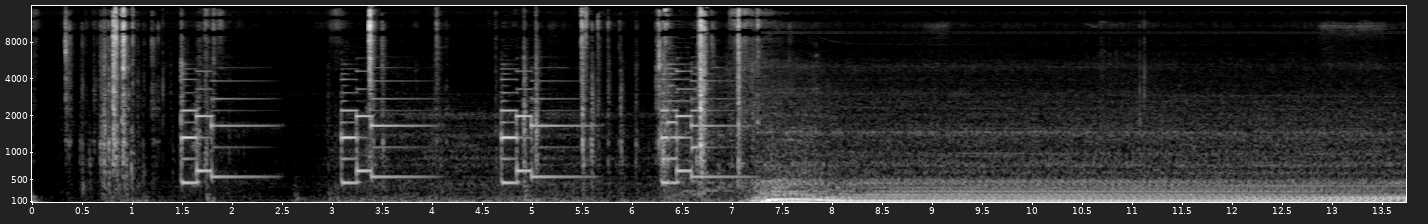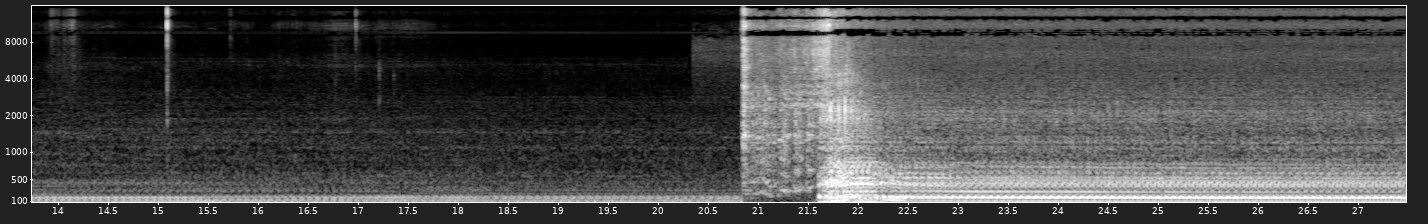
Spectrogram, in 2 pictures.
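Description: A chime rings four times, evenly spaced, then the 2014 Ford F-150 SVT Raptor's 6.2-litre V8 cranks and catches about seven seconds in and settles into a steady cold-start idle, heard from inside the cab. About three-quarters of the way through, the sound switches to the Gen3 Raptor exhaust outlet behind the truck, louder, with the V8 still idling.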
